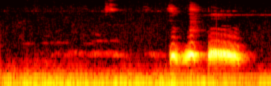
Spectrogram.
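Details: Spotted dove cooing: two brief, rounded notes, then a longer sustained low coo. A steady low rumble runs underneath.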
